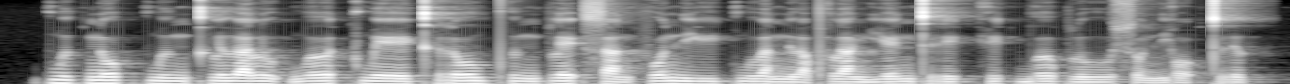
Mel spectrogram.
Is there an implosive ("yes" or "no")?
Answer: no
